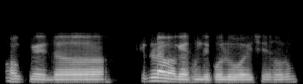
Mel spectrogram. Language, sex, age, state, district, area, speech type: Gujarati, male, 30-45, Gujarat, Kutch, urban, conversation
